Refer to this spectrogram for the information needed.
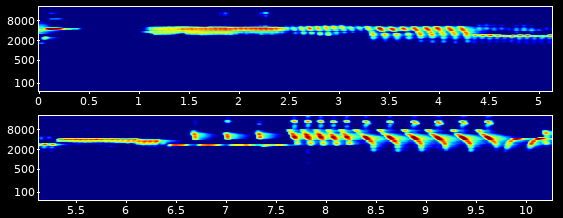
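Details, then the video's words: Canary lesson song played to train young canaries and excite birds into singing: after a brief note, long buzzy rolled trills shift between pitches, then steady mid-pitched notes and fast high descending sweeps. "Kanarya Ders Ötümü ve Kanarya Sesi"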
